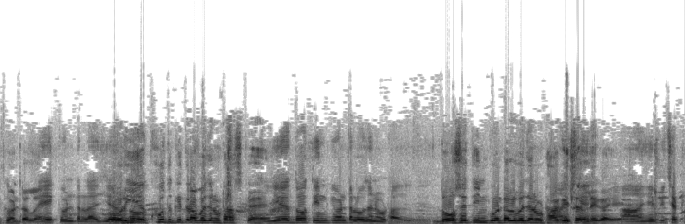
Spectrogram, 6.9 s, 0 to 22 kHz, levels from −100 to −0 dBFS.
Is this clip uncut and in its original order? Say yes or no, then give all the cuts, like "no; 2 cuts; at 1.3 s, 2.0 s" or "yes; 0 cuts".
yes; 0 cuts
